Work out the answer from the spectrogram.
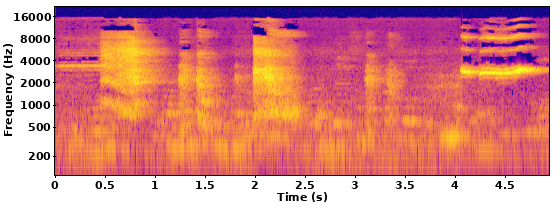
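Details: Pet parrot repeating the word "mittu" in short, harsh, voice-like bursts, ending in a clear whistled tone with several overtones.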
